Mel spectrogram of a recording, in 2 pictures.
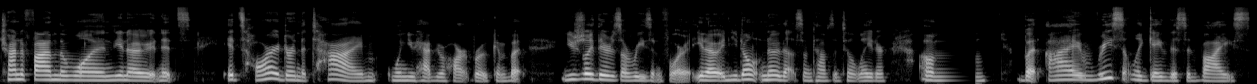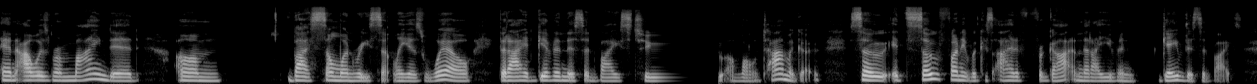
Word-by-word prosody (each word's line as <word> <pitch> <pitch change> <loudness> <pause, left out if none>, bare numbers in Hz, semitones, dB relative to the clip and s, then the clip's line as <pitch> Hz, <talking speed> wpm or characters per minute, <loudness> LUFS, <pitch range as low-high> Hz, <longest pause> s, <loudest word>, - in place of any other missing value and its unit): trying 230 0 +4
to 230 - +2
find 215 -1 +6
the 205 - +3
one, 195 -1 +2
you 205 0 +2
know, 185 -2 +4
and 180 - 0
it's - - -4 0.3
it's 220 -1 +1
hard 245 +4 +3
during 205 -2 +1
the 170 - -3
time 180 -7 0
when 185 -1 -2
you 180 - -2
have 170 0 -2
your 170 - -2
heart - - -4
broken, - - -4
but - - -1 0.4
usually 230 +3 +4
there's 210 -4 +3
a 185 - +2
reason 180 -2 -3
for - - -2
it, - - -5
you 200 - +3
know, 185 -1 +7
and 180 +2 +2
you 205 - 0
don't 230 -1 +3
know 210 0 +4
that 185 -2 -2
sometimes 170 -1 -6
until 165 +1 -6
later, 165 0 -2 0.3
um, 180 -2 -1 0.6
but 200 - +2
I 215 +2 +2
recently 230 0 0
gave 180 -1 -1
this 160 0 -2
advice, 165 -1 -2
and 195 -1 +2
I - - +4
was 195 -1 0
reminded, 185 -2 0 0.4
um, 175 -2 0 0.7
by 190 -2 +3
someone 180 -1 +1
recently 165 -1 -3
as 160 +2 -6
well 175 -1 +1 0.3
that - - +3
I 180 0 +4
had 175 -1 -3
given 185 0 +1
this 165 -1 -1
advice 160 -1 -5
to 160 -1 -6 0.5
a - - -11
long 160 +1 -9
time 230 +5 +1
ago, - - -5 0.4
so 190 -4 +4
it's 195 - -4
so 230 +3 +3
funny 210 -5 0
because 180 +1 -7
I 180 - -4
had 180 -1 -3
forgotten 175 +2 -5
that 170 - -2
I 165 - -4
even 165 -2 -6 0.2
gave 185 +2 +1
this - - -5
advice, - - -12
185 Hz, 190 wpm, -22 LUFS, 170-205 Hz, 0.7 s, know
